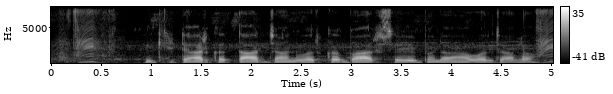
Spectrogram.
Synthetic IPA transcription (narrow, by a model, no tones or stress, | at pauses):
ɡiʈaːɾkat̪aːɾd͡ʒaːnwəɾkabaːɾsebə̃d̪awəld͡ʒaːlaː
